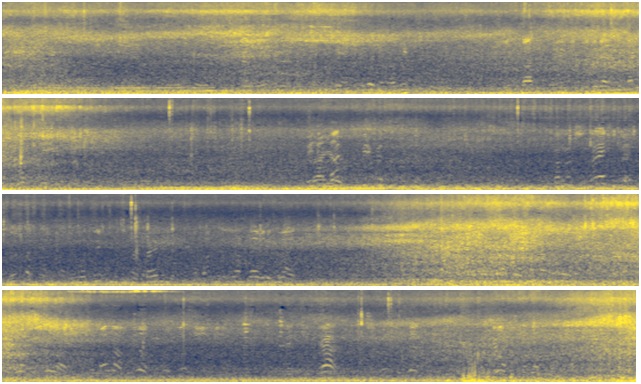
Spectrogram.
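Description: Road traffic close by: car and light-van engines running, with a louder vehicle passing about twenty-two seconds in.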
